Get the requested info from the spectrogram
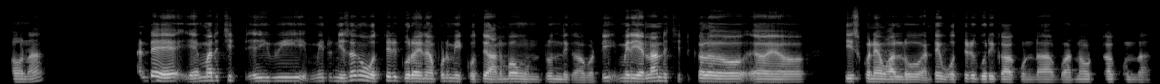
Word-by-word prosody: అవునా? 125 -1 -2 1.1
అంటే 165 +5 +1 0.4
ఎ - - +2
మరి 180 0 +3
చిట్ 190 -1 -8 0.2
ఇవి 165 +1 -2 0.3
మీరు 165 +1 -8
నిజంగా 200 +8 +1
ఒత్తిడికి 175 +3 -2
గురైనప్పుడు 145 0 +3
మీకు 145 - -3
కొద్దిగా 125 - +3
అనుభవం 130 +2 0
ఉంటుంది, 125 +1 -6
కాబట్టి 105 +7 -5 0.2
మీరు 150 0 +5
ఎలాంటి 160 +3 +4
చిట్కాలు 145 -1 +1 0.5
ఆహ్, 120 -1 +1 0.5
తీసుకునేవాళ్ళు? 130 -4 +2
అంటే - - -3 0.2
ఒత్తిడి 145 +5 -2
గురి 125 0 0
కాకుండా 120 -1 -2 0.2
బర్నౌట్ 120 +2 -4
కాకుండా? 120 -2 -7
130 Hz, 135 wpm, -25 LUFS, 120-150 Hz, 1.1 s, మీరు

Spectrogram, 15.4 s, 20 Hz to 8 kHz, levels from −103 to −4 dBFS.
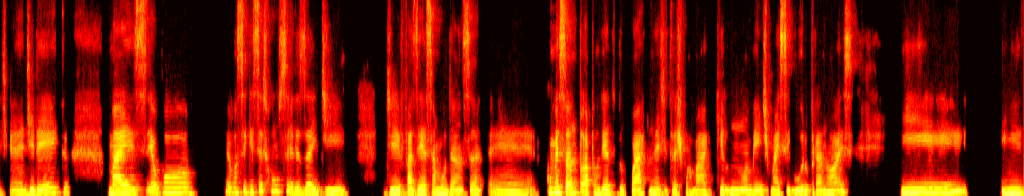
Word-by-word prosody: eh, 150 -1 -2
direito, 170 +6 0 0.6
mas 170 0 +3
eu 185 0 -1
vou 200 -2 0 0.5
eu 190 - -4
vou 205 - -1
seguir 210 +1 -2
seus 210 - -3
conselhos 205 -8 -2
aí 170 -2 +2
de 160 -1 0 0.5
de 165 0 +3
fazer 165 0 +1
essa 160 +1 0
mudança, 160 -1 0
eh, 140 -1 -2 0.2
começando 195 -2 +3
lá 175 - +4
por 175 -1 -2
dentro 160 0 +1
do 160 0 -4
quarto, 160 +1 0
né, 155 - +2
de 145 -2 -7
transformar 150 0 -3
aquilo 145 +2 -2
num 155 0 +3
ambiente 150 0 0
mais 155 0 -1
seguro 150 -1 +1
para 150 0 -2
nós 145 +1 +1 0.8
e 90 0 +3 0.5
e 170 -1 +4
160 Hz, 135 wpm, -26 LUFS, 150-175 Hz, 0.8 s, lá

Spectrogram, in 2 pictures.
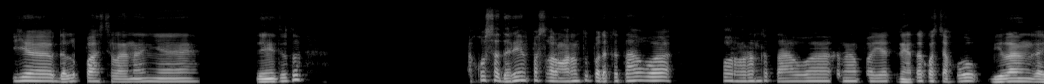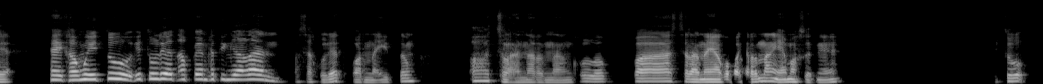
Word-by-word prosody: Iya, 170 +2 +2 0.2
udah 130 -4 0
lepas 150 -1 0
celananya 130 +2 -2 0.9
dan 125 0 +3
itu 150 - -3
tuh 220 - +1 1.7
aku 195 - -8
sadarnya 175 -1 0
pas 190 -2 -4
orang-orang 150 +1 +1
tuh 195 - -8
pada 150 -3 0
ketawa. 175 +2 +1 0.6
Kok - - -13
orang-orang 155 0 -2
ketawa, 150 -2 -3 0.2
kenapa 150 -1 -5
ya? 150 - 0
Ternyata 120 -1 -2
coach 155 -1 -3
aku 130 +3 -10 0.3
bilang 140 +3 +4
kayak, 115 -2 0 0.4
"Hai 215 0 +5
kamu 205 +3 +6 0.2
itu, 270 - +1 0.3
itu 240 +2 -3
lihat 250 -2 +7
apa 230 +1 -6
yang 225 - -2
ketinggalan," 225 -1 +4 0.3
pas 115 0 -21
aku 115 -2 -14
lihat 140 +3 -1
warna 105 -2 -4
hitam, 115 +7 -6 0.6
oh, 165 +1 0
celana 105 -1 -4
renangku 105 +4 -8
lepas. 140 +2 +1
Celana 120 -2 +3
yang 115 - +6
aku 120 - 0
pakai - - -2
renang 150 -1 +3
ya, 110 - +3
maksudnya. 115 +1 -5 1.5
Itu 145 +5 -3
145 Hz, 140 wpm, -24 LUFS, 125-165 Hz, 1.7 s, lihat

